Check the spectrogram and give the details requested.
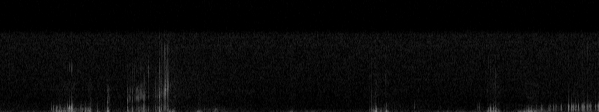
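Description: Low gurgling and rumbling comes from the belly in irregular bursts. These are ordinary hunger bowel sounds.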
